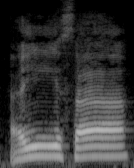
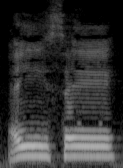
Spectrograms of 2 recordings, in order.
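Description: First: The final vowel is an open, pure 'a'. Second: The final vowel leans strongly toward 'ee'. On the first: "فتحا وسطا" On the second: "فيخلط صوت الألف بصوت الياء أكثر من هذا"

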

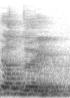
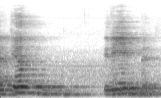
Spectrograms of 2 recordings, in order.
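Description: First: The ḍ sound is released too early. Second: The ḍ sound is held long and steady. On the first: The speaker calls it wrong. "مش اضرب" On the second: The speaker calls it right. "وإنما اضرب هكذا"

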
